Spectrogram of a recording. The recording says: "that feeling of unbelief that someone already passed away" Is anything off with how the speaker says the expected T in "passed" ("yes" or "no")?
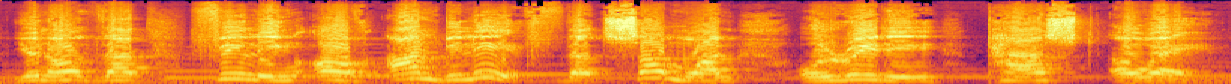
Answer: no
